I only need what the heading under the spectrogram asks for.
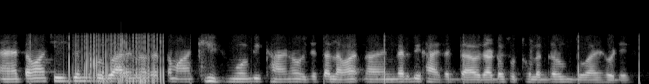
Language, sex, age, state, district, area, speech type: Sindhi, male, 18-30, Delhi, South Delhi, urban, conversation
